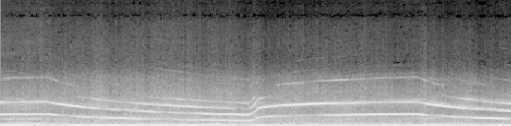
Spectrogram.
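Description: A motorcycle engine whines loudly close by, its pitch falling and rising as it shifts gears.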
